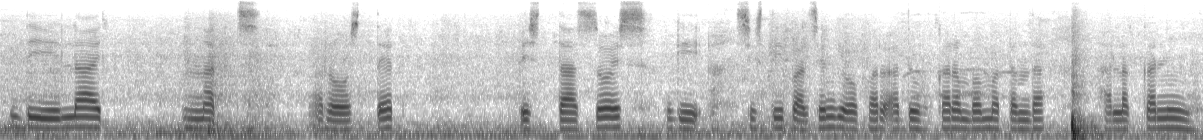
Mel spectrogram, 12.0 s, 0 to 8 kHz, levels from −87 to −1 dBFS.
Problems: constant background noise, low volume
